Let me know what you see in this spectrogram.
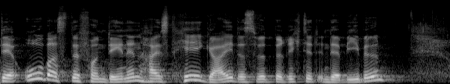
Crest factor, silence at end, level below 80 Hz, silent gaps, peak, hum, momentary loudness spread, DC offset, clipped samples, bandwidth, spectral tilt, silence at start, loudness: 18 dB; 0.1 s; -72 dBFS; none; -2 dBFS; none; 4 LU; under 0.1%; under 0.1%; 13.5 kHz; -6.5 dB/octave; 0 s; -21 LUFS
